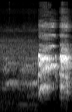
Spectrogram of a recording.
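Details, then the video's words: Rooster crowing to provoke other roosters to fight: a brief, loud, harsh end of a crow with two strong bursts, the second shorter, after a softer lead-in. "tiếng gà trống kích mồi chuẩn"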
